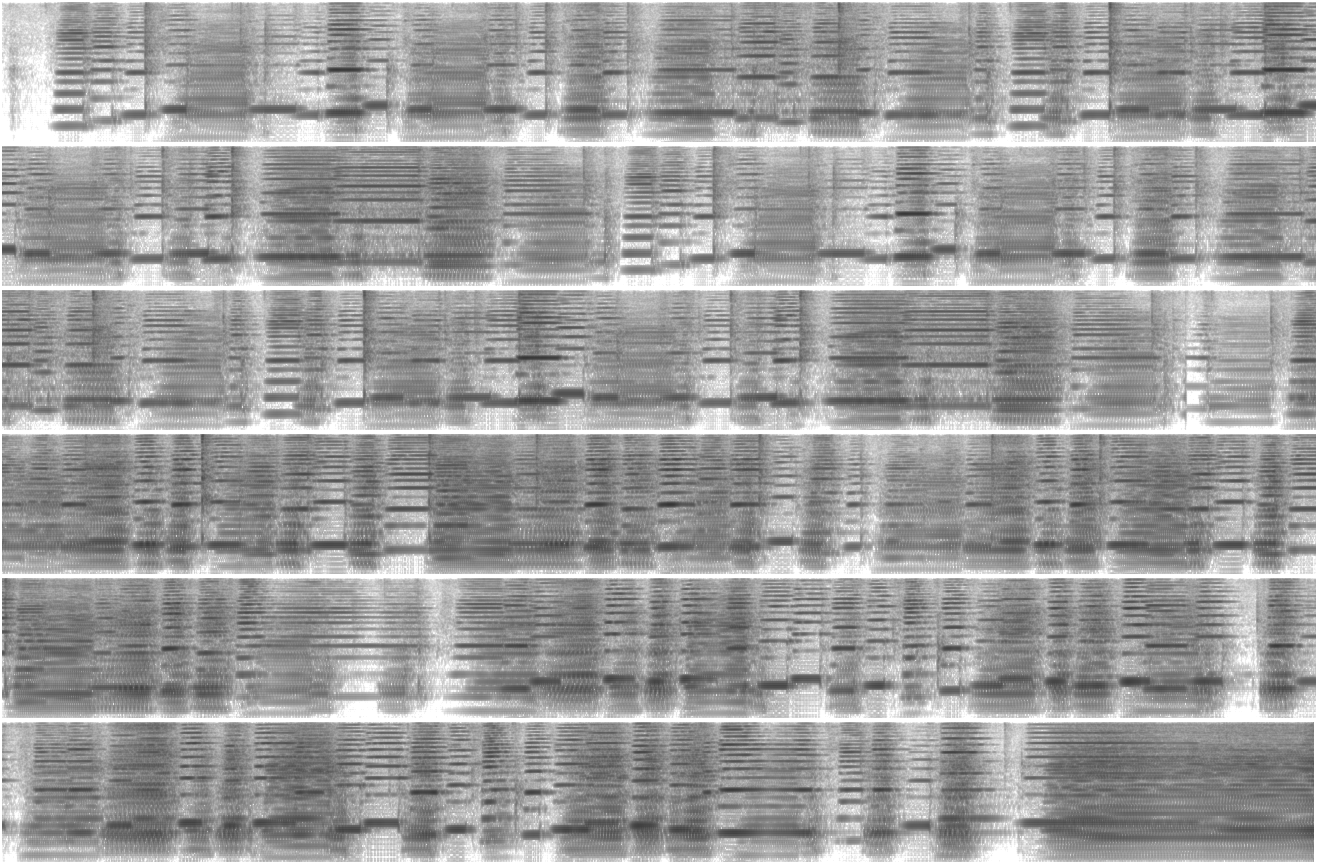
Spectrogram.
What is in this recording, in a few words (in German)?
akkordeon BRAND mazurka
